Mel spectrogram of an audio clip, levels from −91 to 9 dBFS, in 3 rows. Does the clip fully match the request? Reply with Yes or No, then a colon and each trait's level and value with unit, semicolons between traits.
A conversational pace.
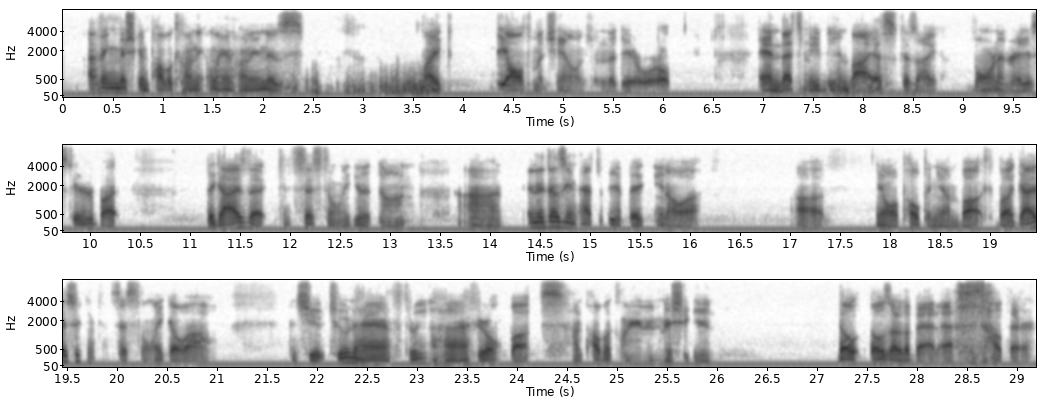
Yes: average, 180 wpm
